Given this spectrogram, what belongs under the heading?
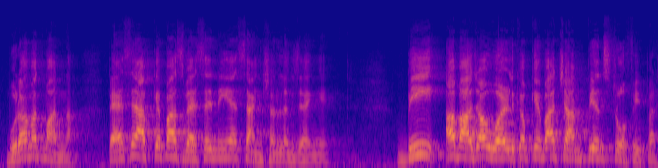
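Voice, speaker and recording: A man's voice: a little high, a bit bright. Emphatic man lecturing on cricket. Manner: emphatic, lecturing, mocking imitations. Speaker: cricket commentator. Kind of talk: opinionated cricket commentary.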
